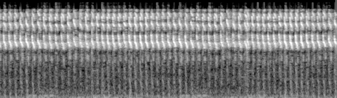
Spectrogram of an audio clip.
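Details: Tutor recording of a cililin for young and molting songbirds: an unbroken, piercing, high rapid trill of rhythmically pulsing notes throughout.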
